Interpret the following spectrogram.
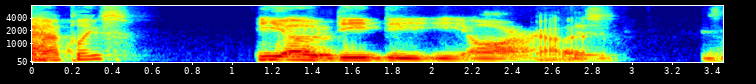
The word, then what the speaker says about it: Todder: Could you spell that, please? T-O-D-D-E-R.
